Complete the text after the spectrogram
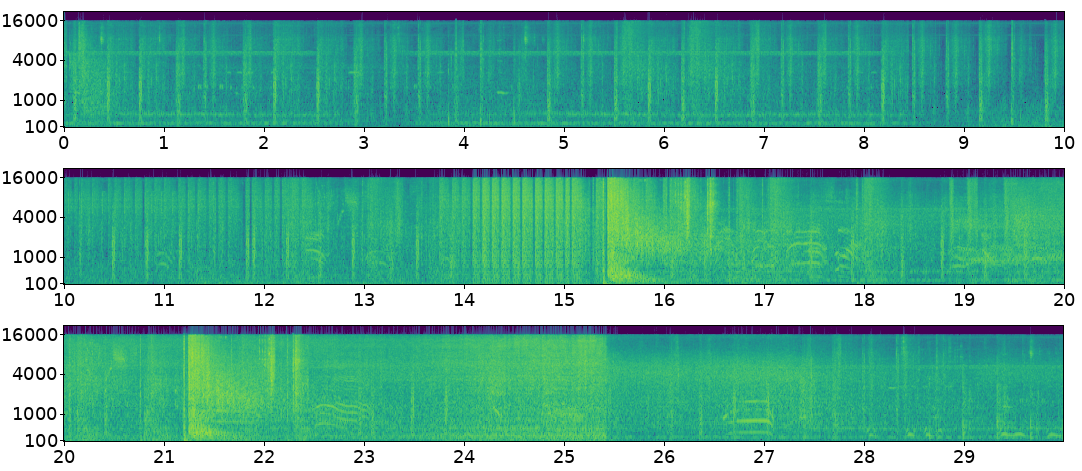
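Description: Footsteps thud steadily on hard ground.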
